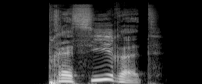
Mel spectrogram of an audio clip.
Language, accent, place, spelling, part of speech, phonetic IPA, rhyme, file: German, Germany, Berlin, pressieret, verb, [pʁɛˈsiːʁət], -iːʁət, De-pressieret.ogg
- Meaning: second-person plural subjunctive I of pressieren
